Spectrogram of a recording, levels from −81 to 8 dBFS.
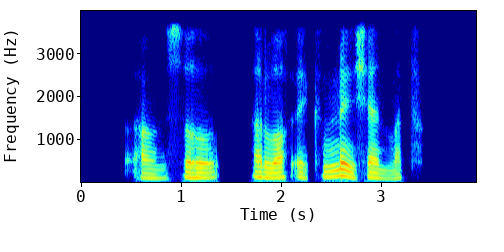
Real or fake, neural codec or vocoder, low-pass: fake; codec, 16 kHz, 0.3 kbps, FocalCodec; 3.6 kHz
